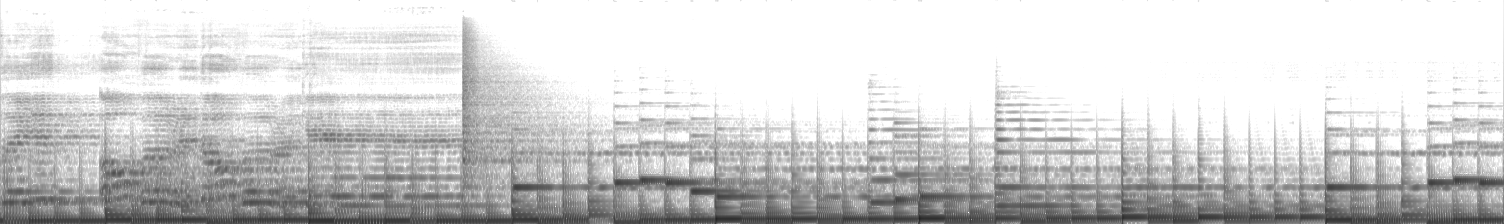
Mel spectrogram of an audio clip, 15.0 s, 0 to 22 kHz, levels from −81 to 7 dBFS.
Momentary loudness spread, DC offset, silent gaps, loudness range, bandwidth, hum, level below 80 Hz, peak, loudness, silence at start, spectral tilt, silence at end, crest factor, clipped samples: 5 LU; under 0.1%; none; 2 LU; 11.5 kHz; none; -22 dBFS; -2 dBFS; -19 LUFS; 0 s; -8.5 dB/octave; 0 s; 14 dB; under 0.1%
